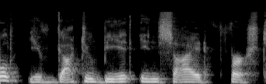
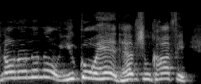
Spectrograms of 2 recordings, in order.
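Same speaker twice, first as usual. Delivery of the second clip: much higher, helpless flustered voice; panicky stuck man; 13 semitones higher, faster than usual. Retold or imitated. Man failing to pour coffee in front of his friend, panicking in a much higher voice. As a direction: squeak out the helplessness of a man who can't pour.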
